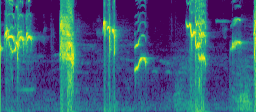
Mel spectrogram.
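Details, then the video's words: Oriental magpie-robin 'ngeplong' fighting song used to anger other magpie-robins: a twittering phrase, a harsh raspy burst, stuttered notes, a downslurred whistle, then more rasps and high thin whistles. "SUARA BURUNG kacer gacor TARUNG KONSLET nembak ini AMPUH buat PANCINGAN KACER agar EMOSI SEKETIKA"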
